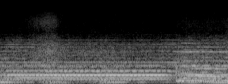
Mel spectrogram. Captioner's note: gun shot; roaring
